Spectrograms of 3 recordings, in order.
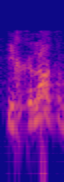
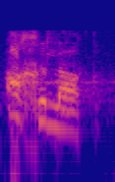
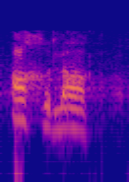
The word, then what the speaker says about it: اخلاق: اخلاق نہیں بلکہ اخلاق, صحیح تلفظ ہے اخلاق.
